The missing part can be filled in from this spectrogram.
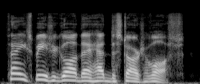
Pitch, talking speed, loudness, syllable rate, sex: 165 Hz, 300 wpm, -15 LUFS, 5.7 syllables/s, male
